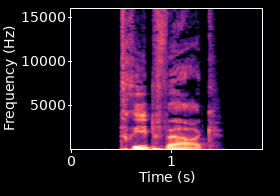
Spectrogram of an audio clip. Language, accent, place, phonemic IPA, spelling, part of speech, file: German, Germany, Berlin, /ˈtʁiːpˌvɛʁk/, Triebwerk, noun, De-Triebwerk.ogg
- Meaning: 1. engine (especially of an aircraft) 2. motion (of a watch) 3. drive mechanism 4. power plant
